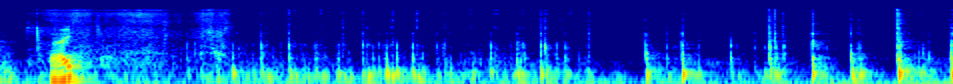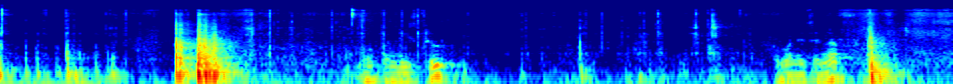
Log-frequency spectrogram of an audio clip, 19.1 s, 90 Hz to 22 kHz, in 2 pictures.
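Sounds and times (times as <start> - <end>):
screwdriver clicking and tapping: 5.3 - 10.3
plastic and wire handling: 9.3 - 19.0.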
